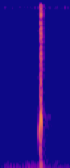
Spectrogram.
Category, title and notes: Sound effects > Objects / House appliances
stickman whoosh movement (medium version)
For animation that have fast movement (object that used for producing this sound: hanger)
effect, movement, sound, stickman, whoosh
